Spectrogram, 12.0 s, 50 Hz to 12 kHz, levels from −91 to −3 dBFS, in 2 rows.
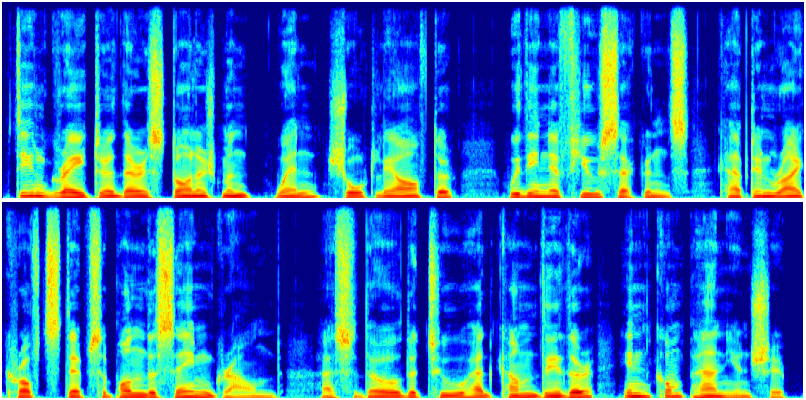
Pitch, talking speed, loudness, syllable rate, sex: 120 Hz, 130 wpm, -17 LUFS, 4.0 syllables/s, male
